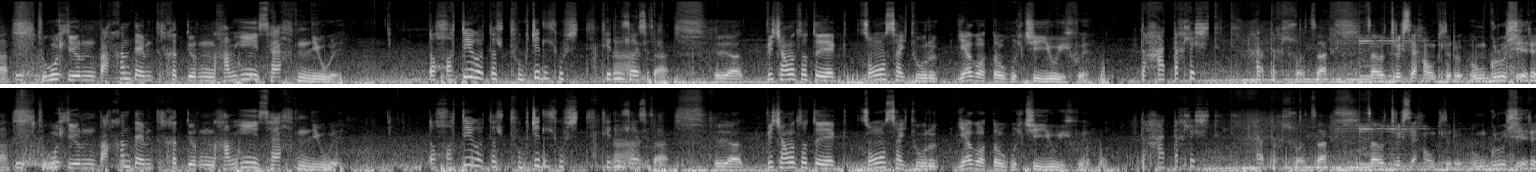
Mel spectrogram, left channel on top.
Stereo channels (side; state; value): both; normal; correlation 0.57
